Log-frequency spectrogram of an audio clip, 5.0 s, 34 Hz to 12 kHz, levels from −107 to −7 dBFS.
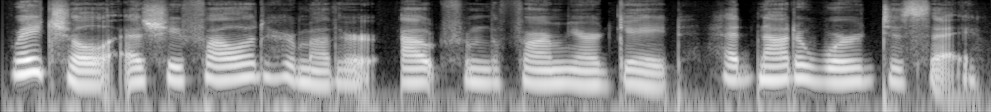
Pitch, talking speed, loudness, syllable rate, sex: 175 Hz, 205 wpm, -21 LUFS, 4.9 syllables/s, female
